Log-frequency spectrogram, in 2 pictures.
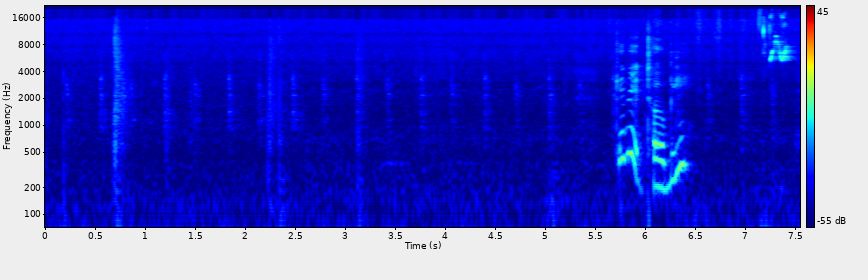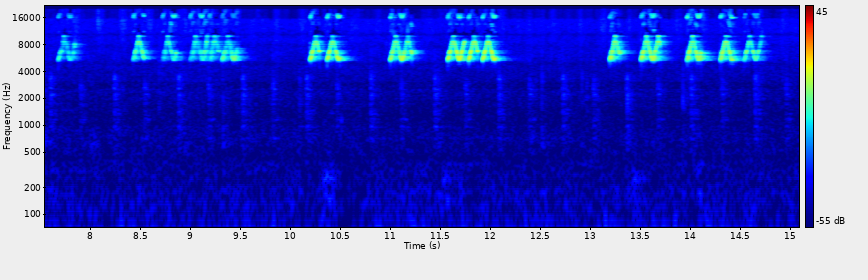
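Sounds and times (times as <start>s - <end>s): faint clicking: 6.5s - 15.0s
toy mouse squeaking: 7.2s - 9.6s, 10.2s - 12.2s, 13.2s - 14.8s.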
